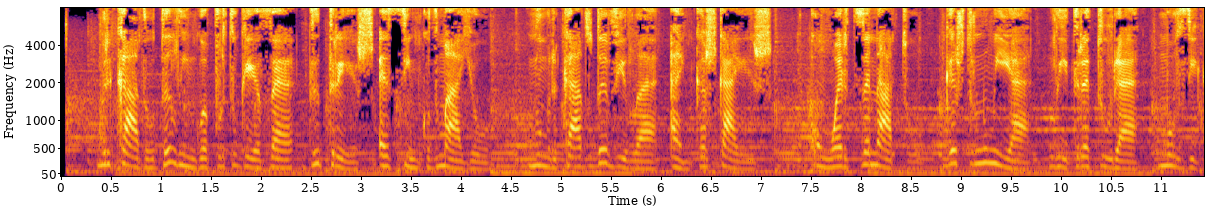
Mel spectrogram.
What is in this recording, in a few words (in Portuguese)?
promo; Spot rádio promocional; Mercado da Língua Portuguesa em Cascais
